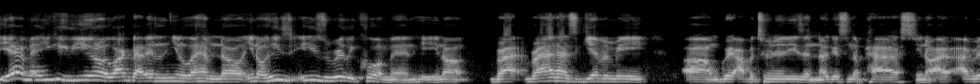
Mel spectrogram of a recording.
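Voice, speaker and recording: Audible room echo surrounds a man speaking at a fairly quick pace and medium pitch. His intonation is lively and his loudness very even. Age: 20s. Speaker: entrepreneur and motivational speaker. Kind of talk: casual interview chat.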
